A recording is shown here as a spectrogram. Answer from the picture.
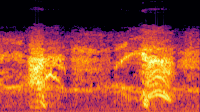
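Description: A person's breathy laugh mixed with wheezing and coughing, as from sand blown into the throat. It comes as a short breathy burst and then a pitched, arching vocal sound shortly before the end.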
